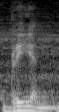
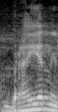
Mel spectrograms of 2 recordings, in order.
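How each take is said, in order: First: The name is pronounced the Irish way. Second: The name is pronounced the usual English way. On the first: It follows the owner's own national pronunciation. The speaker calls it right. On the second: It follows the spelling. The speaker calls it wrong. "பிரையன் இல்லை"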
